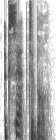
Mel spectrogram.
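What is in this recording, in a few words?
"acceptable", British English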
